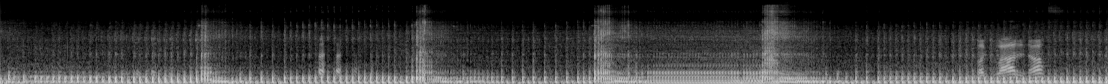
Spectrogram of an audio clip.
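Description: A 2006 Honda CRF 250x dirt bike runs after a cold start with the choke off, giving a steady, close, throbbing idle with brief blips of throttle while people talk over it.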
